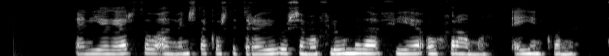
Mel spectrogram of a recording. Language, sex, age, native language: Icelandic, female, 30-39, Icelandic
